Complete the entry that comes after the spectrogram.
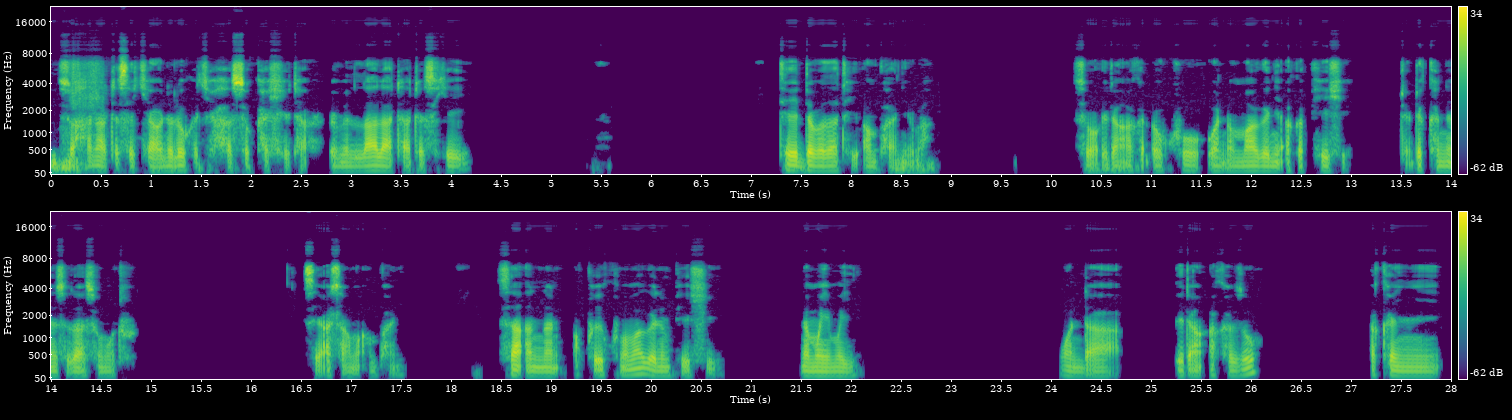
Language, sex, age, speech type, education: Hausa, male, 30-45, spontaneous, tertiary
